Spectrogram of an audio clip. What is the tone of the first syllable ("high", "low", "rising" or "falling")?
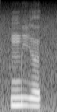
low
